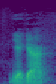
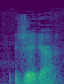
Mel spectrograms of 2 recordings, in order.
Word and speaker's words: llegar: Now, I've just made a mistake in saying that word. In fact, it's llegar. J. So, try putting your teeth together and making a j. Now, you're going to really want to pronounce it as sh, like that. Llegar. Llegar. And as you say the word, you want to take the sh down a level.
